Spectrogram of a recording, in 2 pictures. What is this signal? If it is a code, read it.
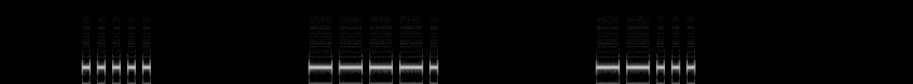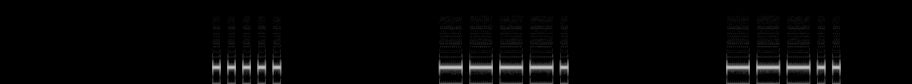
Morse code, heard as a keyed tone, about 16 wpm, spaced as for 5 wpm, 800 Hz. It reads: 597 598
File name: RSTs / RST-mp3s / Various RST @5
